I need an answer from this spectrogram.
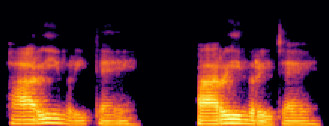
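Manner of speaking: "Parivrite" slow with stress on the first syllable; slow stressed pronunciation. Shown as a demonstration. Teacher showing where the stress falls, slowly. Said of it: "can't be that".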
